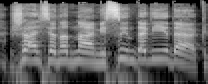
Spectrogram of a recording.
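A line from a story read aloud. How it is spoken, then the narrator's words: Crowd shouting. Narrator (Russian): кричали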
